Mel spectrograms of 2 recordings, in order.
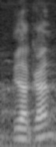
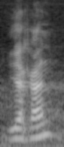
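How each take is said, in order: Both takes have the same delivery.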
